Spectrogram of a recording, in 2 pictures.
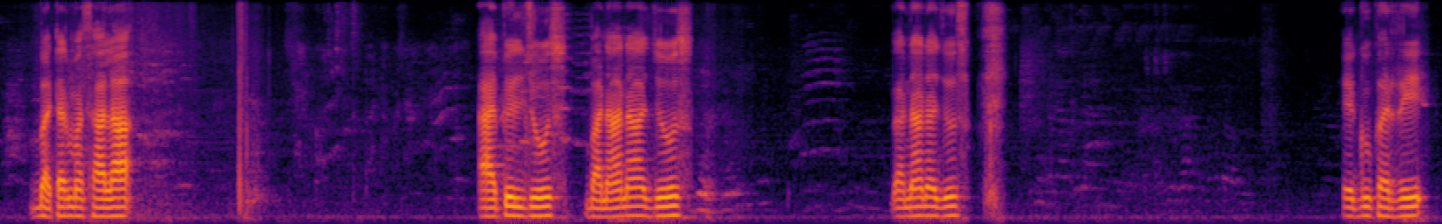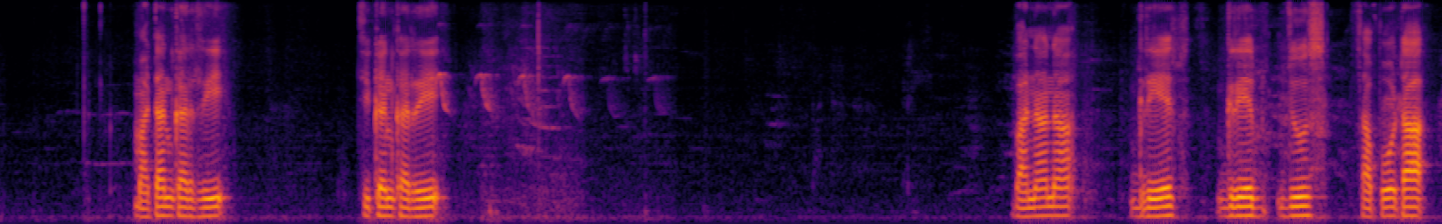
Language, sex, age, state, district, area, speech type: Telugu, male, 18-30, Andhra Pradesh, Krishna, urban, spontaneous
